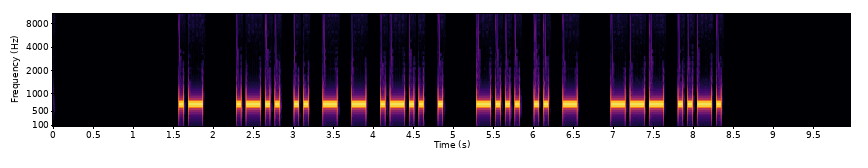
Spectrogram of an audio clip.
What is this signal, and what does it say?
Morse code, heard as a keyed tone, about 20 wpm, 700 Hz. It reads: A LITTLE BIT OF
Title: Speed-Racing - Sets of 4 Words 17wpm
